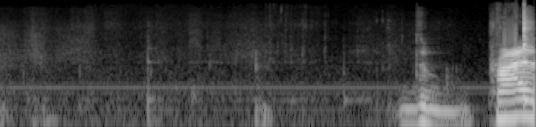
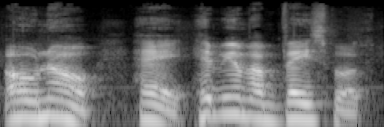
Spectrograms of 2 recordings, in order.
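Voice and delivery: higher, louder overfriendly stranger; moving-truck guy; 6 semitones higher, 5 dB louder than usual. Retold or imitated. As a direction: imitate a pushy guy handing out his contact. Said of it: "And then he was like".

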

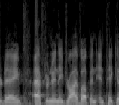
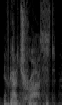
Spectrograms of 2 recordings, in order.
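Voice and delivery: soft breathy pulpit whisper; 4 semitones lower, 14 dB quieter than usual. Acted. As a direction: hush it for emphasis. Preacher drops to a whisper.

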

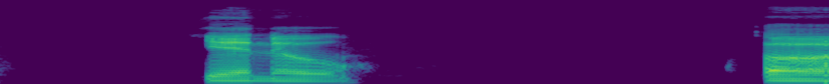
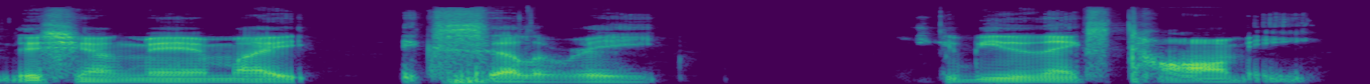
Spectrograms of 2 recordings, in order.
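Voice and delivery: lovestruck fondness; 6 semitones lower, 7 dB quieter than usual. Real, not acted. Podcast host fondly praising a young quarterback, lovestruck. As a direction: say it softly, like you've got feelings for him. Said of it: "you said it like you got feelings for him".

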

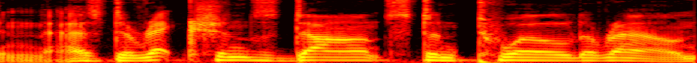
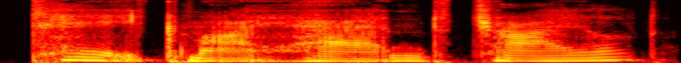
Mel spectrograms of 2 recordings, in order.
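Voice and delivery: evil queen; much slower than usual. A narrator's reading. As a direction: coax the child in slowly. Queen lures Diamanda.

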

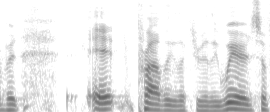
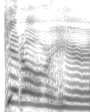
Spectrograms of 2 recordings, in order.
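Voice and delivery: raised, higher retold summons; calling someone over; 7 semitones higher, 4 dB louder than usual. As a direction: call the cashier over. Calls cashier over for prayer.

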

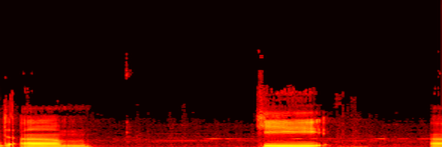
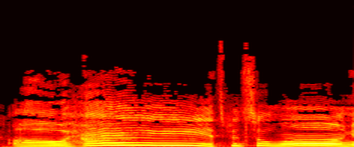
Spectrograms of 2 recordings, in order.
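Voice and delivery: much higher, loud, bright-eyed greeting; playing along; 5 dB louder, much slower than usual. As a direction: fake a joyful reunion in a high voice. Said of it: "she goes".

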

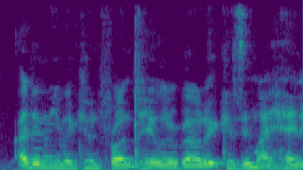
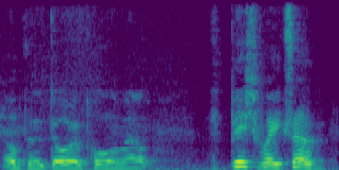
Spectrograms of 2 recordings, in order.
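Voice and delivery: ordinary talk

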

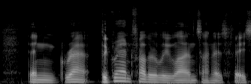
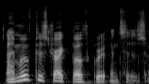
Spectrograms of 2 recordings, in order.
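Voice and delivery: lightly voiced old man, raised pitch; a hint of an elderly master, louder; old physicker; 5 semitones higher, 5 dB louder than usual. A narrator's reading. Old master moves to drop charges, lightly voiced old physicker. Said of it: "the Physiker's old voice".

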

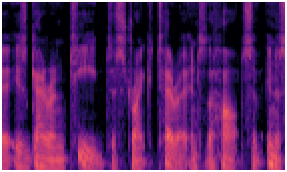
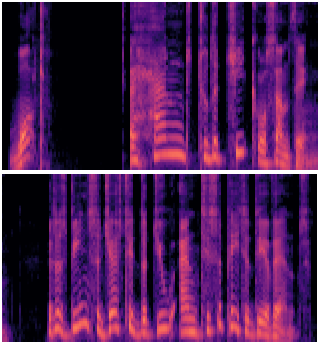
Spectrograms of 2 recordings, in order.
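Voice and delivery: higher, smooth and coolly polite; a bureaucrat soothing a prisoner; calm official Dee; 12 semitones higher, 4 dB louder than usual. A narrator's reading. Dee answering imprisoned Vimes, coolly polite.

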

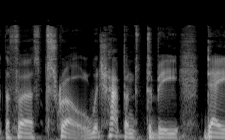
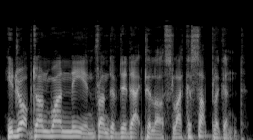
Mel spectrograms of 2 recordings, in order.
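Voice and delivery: usual speaking voice

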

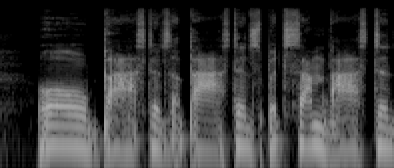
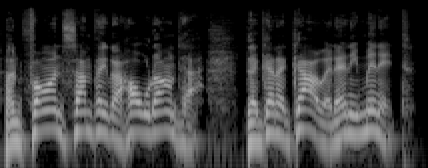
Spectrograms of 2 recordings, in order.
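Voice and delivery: raised, higher-pitched warning; urgent yell; 6 semitones higher than usual. A narrator's reading. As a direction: call out instructions over the chase. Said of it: "yelled Mad".

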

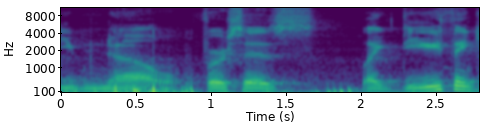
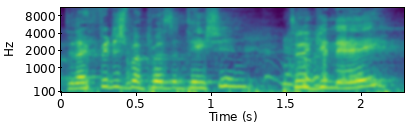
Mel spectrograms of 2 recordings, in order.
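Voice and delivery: high, loud, dazed student; 12 semitones higher, 10 dB louder than usual. Pretend. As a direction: blurt it like just waking up. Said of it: "You wake up".

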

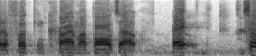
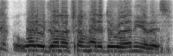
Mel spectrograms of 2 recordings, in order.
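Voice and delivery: incredulous laughing disbelief; 6 semitones higher, faster than usual. Retold or imitated. Baffled at Trump cameo.

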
